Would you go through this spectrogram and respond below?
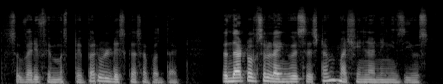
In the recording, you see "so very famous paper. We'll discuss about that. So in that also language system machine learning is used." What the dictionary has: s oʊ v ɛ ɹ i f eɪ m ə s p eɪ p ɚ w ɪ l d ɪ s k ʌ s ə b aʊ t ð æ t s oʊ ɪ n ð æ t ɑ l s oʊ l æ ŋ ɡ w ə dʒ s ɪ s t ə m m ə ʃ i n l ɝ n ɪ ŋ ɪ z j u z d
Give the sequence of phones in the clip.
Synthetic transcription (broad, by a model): s oʊ v ɛ ɹ i f eɪ m ə s p eɪ p ɚ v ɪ l d ɪ s k ʌ s ə b aʊ t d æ t s oʊ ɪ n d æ t ɑ l s oʊ l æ ŋ ɡ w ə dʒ s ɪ s t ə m m ə ʃ i n l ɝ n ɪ ŋ ɪ z j u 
